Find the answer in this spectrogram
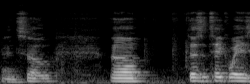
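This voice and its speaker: The voice is somewhat breathy, with fairly even intonation. Room echo is audible around it. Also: man. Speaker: tabletop wargamer. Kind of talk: post-game casual chat. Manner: monotone; deadpan.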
